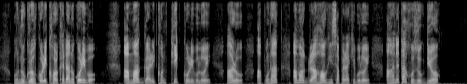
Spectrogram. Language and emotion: Assamese, fearful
